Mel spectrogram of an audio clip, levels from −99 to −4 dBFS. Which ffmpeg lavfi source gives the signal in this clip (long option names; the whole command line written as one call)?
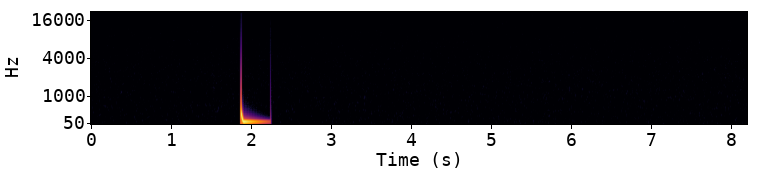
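ffmpeg -f lavfi -i "aevalsrc='0.631*pow(10,-3*t/0.56)*sin(2*PI*(470*0.03/log(95/470)*(exp(log(95/470)*min(t,0.03)/0.03)-1)+95*max(t-0.03,0)))':duration=0.37:sample_rate=44100" out.wav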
